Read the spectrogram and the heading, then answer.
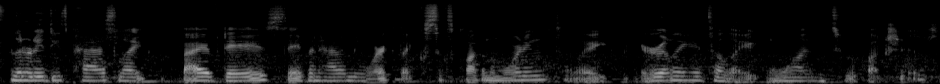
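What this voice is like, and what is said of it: Tired, worn-out voice. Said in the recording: “my body's beating here and my voice is numb. I'm exhausted.”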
